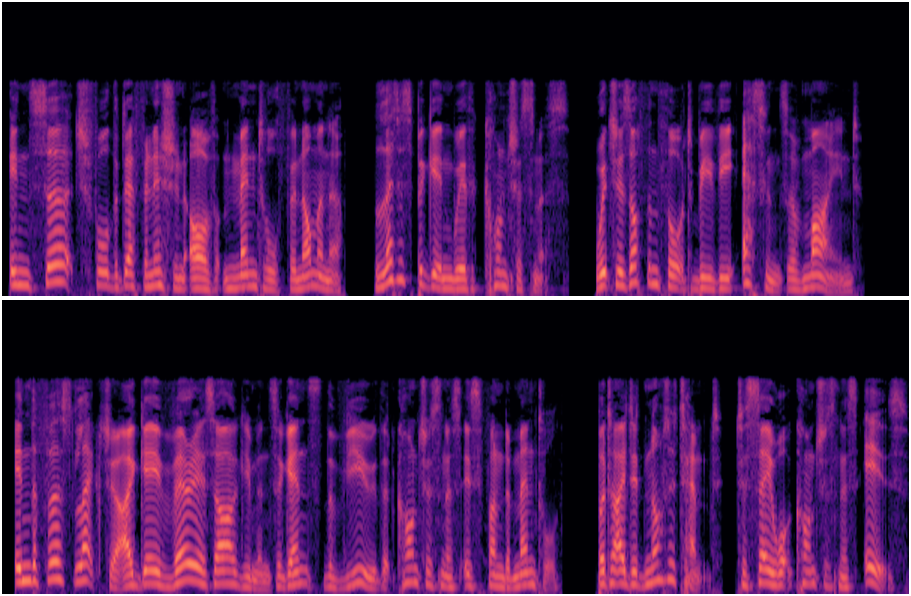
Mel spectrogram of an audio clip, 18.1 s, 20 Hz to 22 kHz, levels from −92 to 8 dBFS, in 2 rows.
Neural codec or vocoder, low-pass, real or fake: none; 7.2 kHz; real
